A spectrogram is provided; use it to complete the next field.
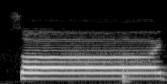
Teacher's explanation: Baca dia 6 harkat. Mad lazim semua 6 harkat. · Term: mad lazim harfi mukhaffaf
